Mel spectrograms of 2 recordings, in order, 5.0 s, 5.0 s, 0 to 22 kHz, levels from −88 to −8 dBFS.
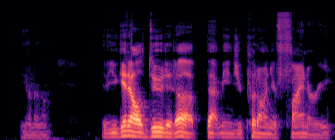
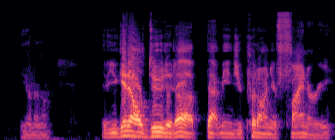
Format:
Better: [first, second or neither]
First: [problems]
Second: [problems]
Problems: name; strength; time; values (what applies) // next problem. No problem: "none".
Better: first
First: none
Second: distortion; slight; 10 dB below the speech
